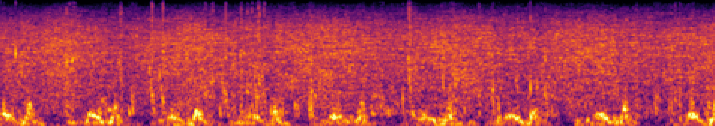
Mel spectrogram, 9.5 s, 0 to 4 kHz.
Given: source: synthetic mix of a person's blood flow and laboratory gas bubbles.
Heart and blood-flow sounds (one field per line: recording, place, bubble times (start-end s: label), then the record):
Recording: Doppler ultrasound of blood flow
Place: precordium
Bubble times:
0.00-0.24 s: bubbles
0.27-0.33 s: bubbles
0.81-1.01 s: bubbles
1.27-1.84 s: bubbles
1.96-2.25 s: bubbles
2.65-2.88 s: bubbles
2.90-3.65 s: bubbles
3.69-3.79 s: bubbles
3.85-4.03 s: bubbles
4.08-4.25 s: bubbles
4.49-4.56 s: bubbles
4.74-5.68 s: bubbles
5.80-6.28 s: bubbles
6.36-6.41 s: bubbles
6.49-6.71 s: bubbles
6.85-6.94 s: bubbles
6.98-7.45 s: bubbles
7.57-7.64 s: bubbles
8.26-9.11 s: bubbles
9.14-9.29 s: bubbles
9.36-9.51 s: bubbles
From the record:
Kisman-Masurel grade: 332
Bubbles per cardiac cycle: rolling drumbeat, 9 or more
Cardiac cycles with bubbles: 50 to 99%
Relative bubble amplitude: moderate (0.250 to 0.450)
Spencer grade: 3 (all of the cardiac periods contain showers or single bubble signals, but not dominating or overriding the cardiac motion signals)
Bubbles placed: anywhere in the cardiac cycle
